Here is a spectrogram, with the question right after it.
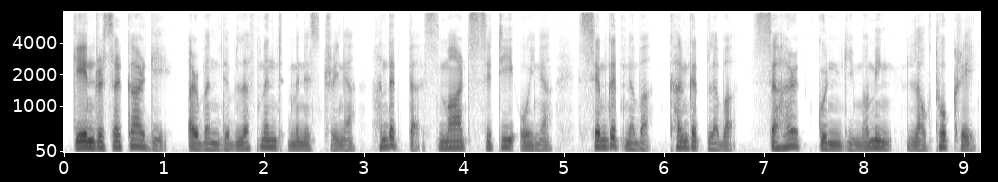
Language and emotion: Manipuri, neutral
